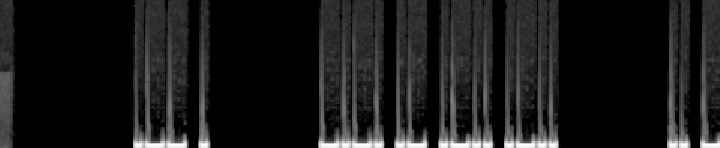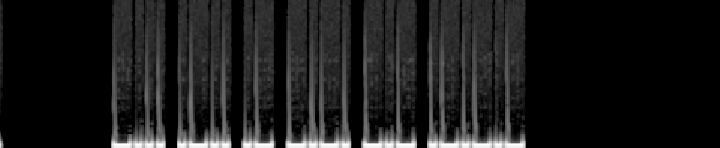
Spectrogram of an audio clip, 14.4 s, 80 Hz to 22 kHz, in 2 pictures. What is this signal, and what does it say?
Morse code, heard as a keyed tone, about 22 wpm, 700 Hz. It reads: WE CALL IT BLACK.
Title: 3x Word-Spacing - Sentences from Top 400 Words - 22wpm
